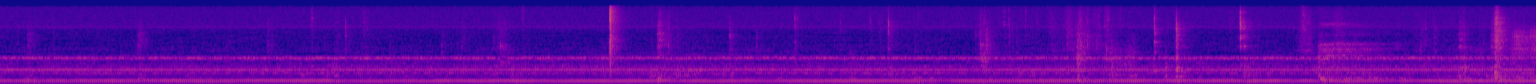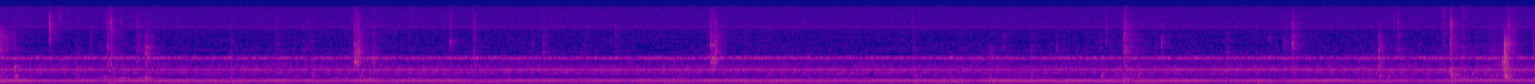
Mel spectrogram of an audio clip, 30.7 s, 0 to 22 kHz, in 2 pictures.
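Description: Near silence with a steady faint hum and scattered light clicks and taps as a hot glue gun and the soldering station's plastic front panel are handled, most of them between about 10 and 17 seconds in.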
